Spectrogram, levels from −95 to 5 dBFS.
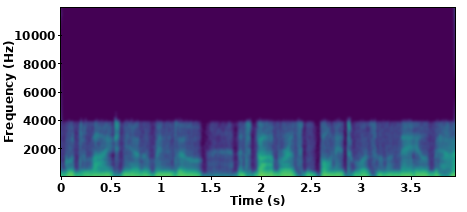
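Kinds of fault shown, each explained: Packet loss with pitch repetition: Packets went missing in transit, and the receiver bridged each gap by repeating the last pitch period. Near 0.48 s a 60 ms gap and near 3.5 s a 40 ms gap each come through as a brief held, buzzy tone before the speech resumes.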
